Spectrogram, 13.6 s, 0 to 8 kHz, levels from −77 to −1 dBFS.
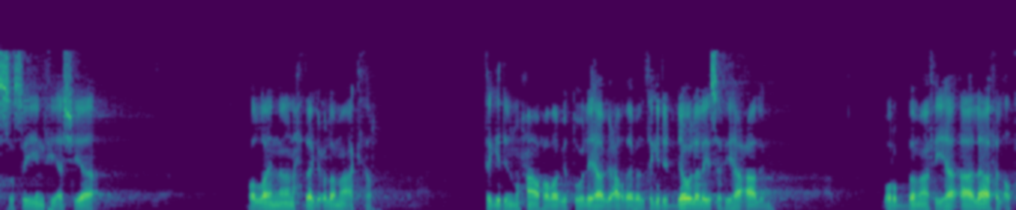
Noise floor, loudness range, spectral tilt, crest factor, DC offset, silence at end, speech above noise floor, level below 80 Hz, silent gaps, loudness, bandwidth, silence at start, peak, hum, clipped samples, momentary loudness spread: -81 dBFS; 6 LU; -5 dB/octave; 20 dB; under 0.1%; 0 s; 57 dB; -56 dBFS; none; -25 LUFS; 6.4 kHz; 0 s; -6 dBFS; none; under 0.1%; 10 LU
